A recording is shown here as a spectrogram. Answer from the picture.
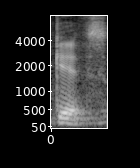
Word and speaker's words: GIF: um and specifically animated gifts and so as you can tell from what I just said I use a hard G um but really does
